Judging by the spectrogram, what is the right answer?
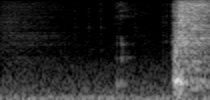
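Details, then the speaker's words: Adult man coughing while demonstrating diatomaceous earth dust, which he says makes you cough and gets into your lungs; cough from inhaling the dust. "It does that to you. It makes you cough. It gets into your lungs."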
